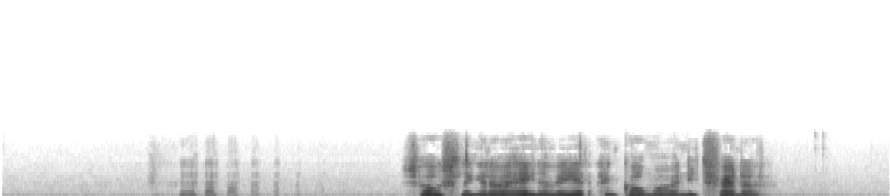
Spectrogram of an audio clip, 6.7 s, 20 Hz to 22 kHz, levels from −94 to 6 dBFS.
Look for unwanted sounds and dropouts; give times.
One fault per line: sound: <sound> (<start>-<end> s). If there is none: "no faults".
sound: laugh (1.1-2.6 s)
